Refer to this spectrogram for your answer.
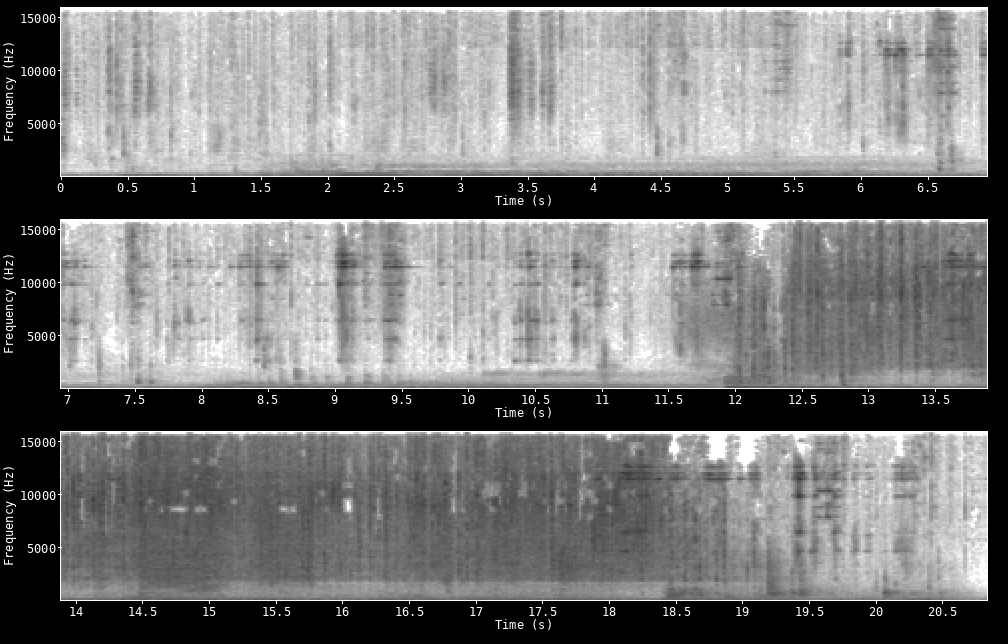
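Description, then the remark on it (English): In the Reaper's hideout, drawn-out creaking groans and rattling chains, then a sudden loud, rough burst as a wooden hatch swings open, followed by a sustained noisy rush. No one speaks. “And you hear a creaking, chains being kind of moved, and then what sounds like a hatch opening.”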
